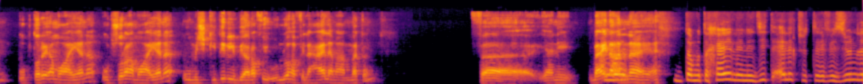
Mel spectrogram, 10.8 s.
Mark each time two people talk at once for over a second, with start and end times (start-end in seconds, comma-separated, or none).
none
